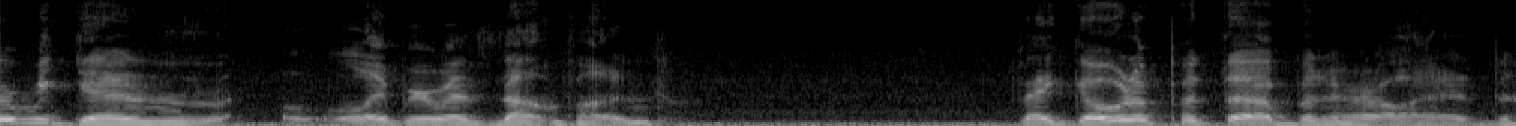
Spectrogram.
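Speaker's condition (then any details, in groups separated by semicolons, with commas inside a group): Friedreich ataxia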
